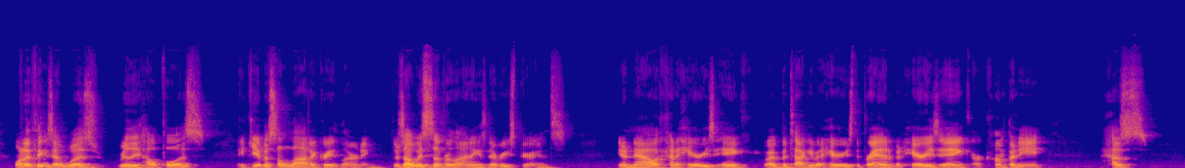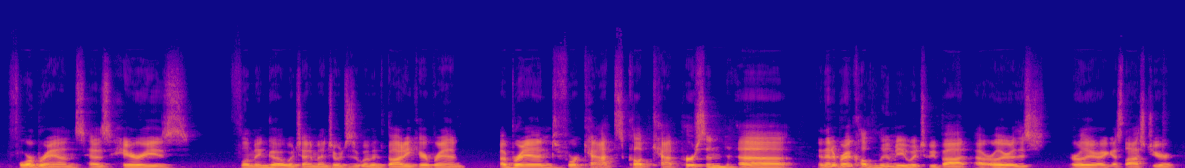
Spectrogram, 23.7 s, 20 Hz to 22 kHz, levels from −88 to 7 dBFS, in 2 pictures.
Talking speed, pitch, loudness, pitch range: 210 wpm, 125 Hz, -20 LUFS, 115-135 Hz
